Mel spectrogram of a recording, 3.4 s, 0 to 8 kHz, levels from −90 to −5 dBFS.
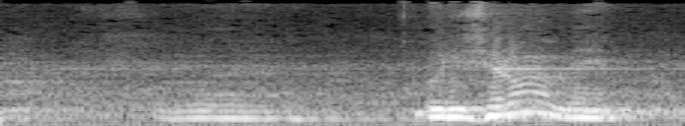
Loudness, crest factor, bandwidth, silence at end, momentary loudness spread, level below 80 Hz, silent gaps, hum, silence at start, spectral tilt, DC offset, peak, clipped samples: -12 LUFS; 14 dB; 8 kHz; 0 s; 19 LU; -40 dBFS; none; none; 0 s; -8 dB/octave; 1%; 0 dBFS; 0.2%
